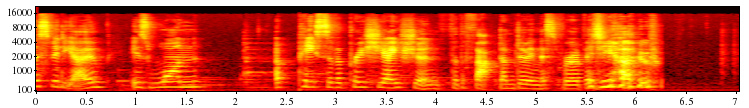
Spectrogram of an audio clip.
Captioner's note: laughs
